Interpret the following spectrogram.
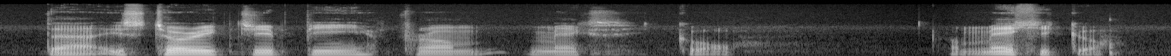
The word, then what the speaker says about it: México: Mexico. The correct pronunciation is Mexico.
